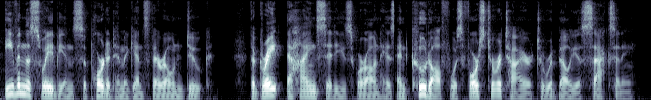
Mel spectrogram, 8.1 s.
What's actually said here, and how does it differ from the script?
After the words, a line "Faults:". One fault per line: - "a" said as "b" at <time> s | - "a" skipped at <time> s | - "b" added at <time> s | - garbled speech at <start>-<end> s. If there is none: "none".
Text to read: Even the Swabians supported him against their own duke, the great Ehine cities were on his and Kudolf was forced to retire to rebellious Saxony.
Even the Swabians supported him against their own duke, the great Ehine cities were on his and Kudolf was forced to retire to rebellious Saxony.
Faults:
none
